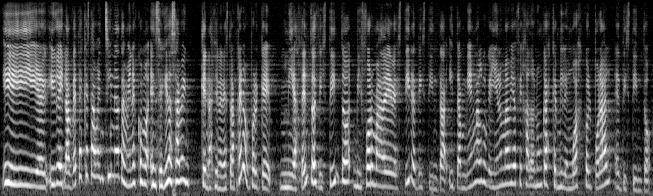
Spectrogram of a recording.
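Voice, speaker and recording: A young woman with an Andalusian accent, giving a fast, animated talk with lots of laughter at a book presentation. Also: high voice. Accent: Andalusian Spanish. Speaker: guest speaker, graphic novelist.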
